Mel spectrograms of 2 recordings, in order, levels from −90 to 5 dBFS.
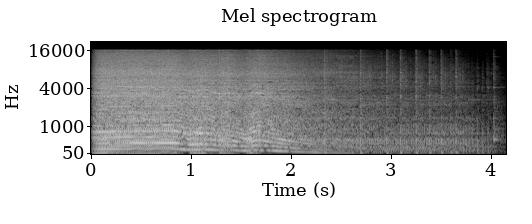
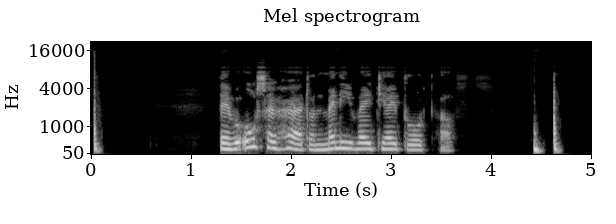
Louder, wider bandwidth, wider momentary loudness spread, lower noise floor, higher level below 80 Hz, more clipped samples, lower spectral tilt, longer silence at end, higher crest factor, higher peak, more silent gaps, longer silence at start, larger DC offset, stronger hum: first, -14 LUFS vs -19 LUFS; first, 17 kHz vs 9 kHz; first, 22 LU vs 15 LU; second, -40 dBFS vs -82 dBFS; first, -44 dBFS vs -58 dBFS; neither; second, -1 dB/octave vs -6 dB/octave; second, 0.1 s vs 0.3 s; about the same, 14 dB vs 18 dB; about the same, -4 dBFS vs -2 dBFS; neither; about the same, 0 s vs 0.05 s; neither; neither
